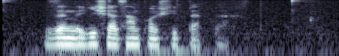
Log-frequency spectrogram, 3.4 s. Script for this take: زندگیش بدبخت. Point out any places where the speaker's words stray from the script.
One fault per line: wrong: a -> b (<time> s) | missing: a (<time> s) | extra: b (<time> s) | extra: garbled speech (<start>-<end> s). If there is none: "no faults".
extra: از هم پاشید (1.1 s)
